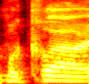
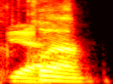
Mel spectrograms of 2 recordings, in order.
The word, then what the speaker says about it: Cloud: It's Cloud, not McCloud. Everybody loves saying his name wrong. It's Cloud.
